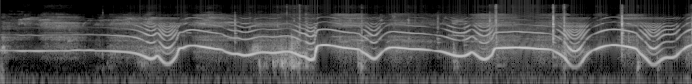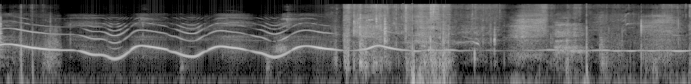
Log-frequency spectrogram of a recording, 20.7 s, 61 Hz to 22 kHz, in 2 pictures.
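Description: Minelab GPZ 7000 metal detector with a 12-inch Nugget Finder coil giving a steady threshold tone, then a target signal as the coil sweeps over the hole. The tone rises and falls about once a second for some fourteen seconds before settling back to the steady threshold: the target is still in the ground and very close. A short burst of scratchy noise comes near the end.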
